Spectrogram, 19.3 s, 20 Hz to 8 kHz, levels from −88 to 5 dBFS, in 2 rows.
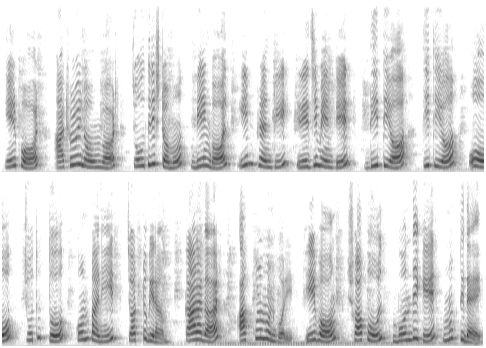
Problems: constant background noise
